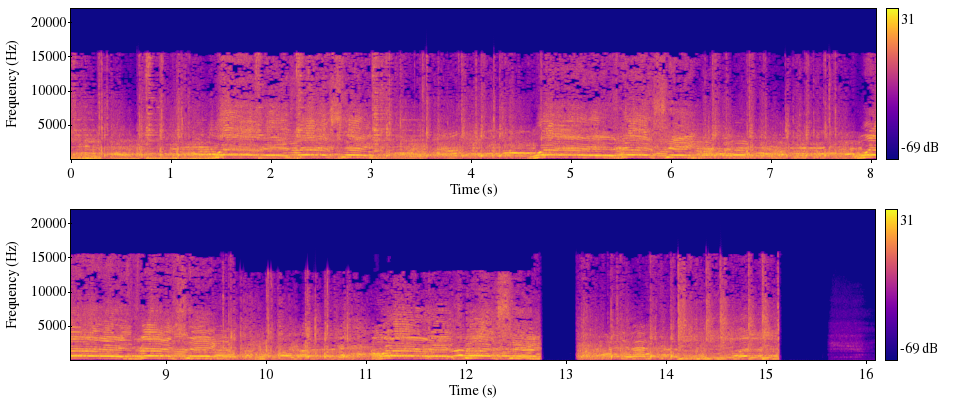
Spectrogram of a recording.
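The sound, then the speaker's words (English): A huge crowd of Atlanta stadium fans chants "Where is Messi?" in unison, repeating it in loud, rhythmic waves of massed voices before the sound abruptly cuts off near the end. “The part that I didn't understand is that's Atlanta fans yelling out, "Where is Messi?"”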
